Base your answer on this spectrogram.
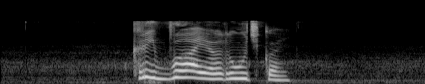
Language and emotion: Russian, angry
